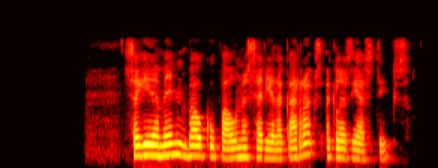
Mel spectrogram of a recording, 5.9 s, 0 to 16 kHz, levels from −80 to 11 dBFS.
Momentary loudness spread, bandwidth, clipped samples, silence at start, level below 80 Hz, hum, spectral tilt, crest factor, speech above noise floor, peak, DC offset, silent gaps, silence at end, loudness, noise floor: 19 LU; 7.6 kHz; under 0.1%; 1.65 s; -60 dBFS; none; -5.5 dB/octave; 16 dB; over 74 dB; -2 dBFS; under 0.1%; none; 0.45 s; -16 LUFS; under -90 dBFS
